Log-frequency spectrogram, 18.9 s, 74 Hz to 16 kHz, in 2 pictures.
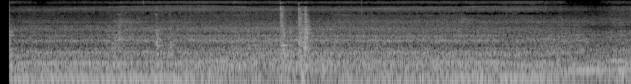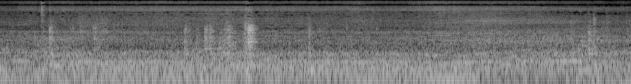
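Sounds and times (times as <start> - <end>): excavator diesel engine running: 0.2 - 18.9.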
